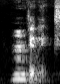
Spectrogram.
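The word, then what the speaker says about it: Penix: in it was uh Penn. Did I say it right? Phoenix. Yeah. Yeah. Yeah. You're not the only person in America that's messing that one up right now.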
